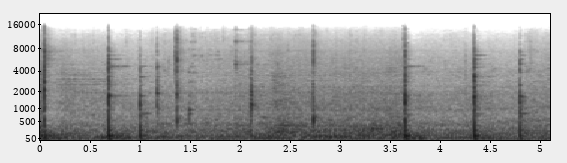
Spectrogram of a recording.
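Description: A large butcher's knife knocking against a wooden chopping block while cutting up a goat leg: about eight sharp, uneven knocks, roughly one every half second to second.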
